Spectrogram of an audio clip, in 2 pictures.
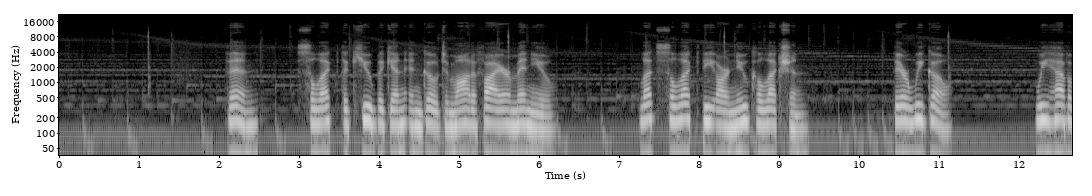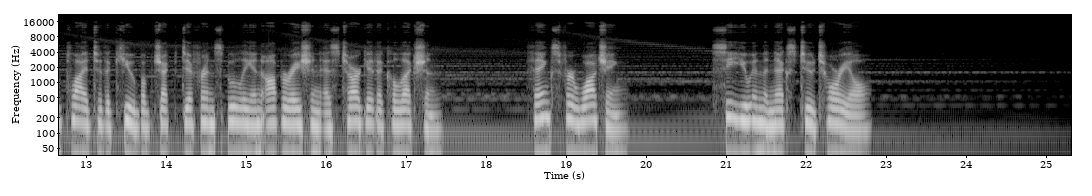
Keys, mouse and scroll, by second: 4.4 click, 6.2-6.5 scroll up 2, 6.5 middle click, 8.9 click, 11.6 click, 15.5-15.9 scroll up 2, 15.9 middle click, 18.6-19.3 scroll down 4, 18.9-20.6 scroll up 3, 19.3 middle click, 22.1-22.5 scroll down 3, 22.6-23.9 scroll up 2, 23.0 middle click.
